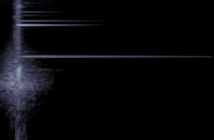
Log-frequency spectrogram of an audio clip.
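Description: Notification-bell 'ding' sound effect: a brief swish leads into a single bright ding that rings out and fades over about a second and a half.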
